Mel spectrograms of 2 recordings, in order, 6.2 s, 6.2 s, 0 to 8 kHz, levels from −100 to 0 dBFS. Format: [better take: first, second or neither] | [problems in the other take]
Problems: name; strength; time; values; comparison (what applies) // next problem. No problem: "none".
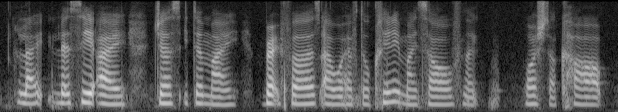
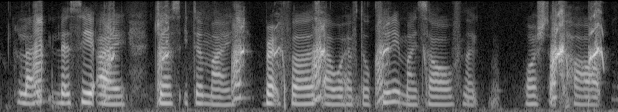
first | noise reduction (neural mask model Resemble Enhance denoiser)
